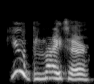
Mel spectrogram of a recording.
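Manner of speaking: loud, indignant outburst; angry knight. A narrator's reading. Galloway furious at the man holding his horse, angry outburst. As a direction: spit the insult at him.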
